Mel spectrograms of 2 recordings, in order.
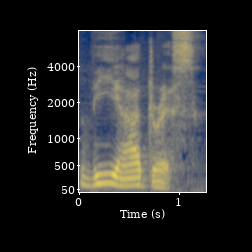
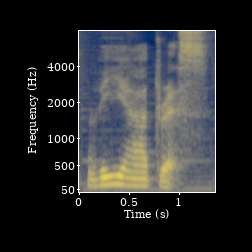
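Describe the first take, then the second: The two takes are said the same way.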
